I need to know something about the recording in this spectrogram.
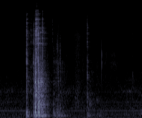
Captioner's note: setting knife on counter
